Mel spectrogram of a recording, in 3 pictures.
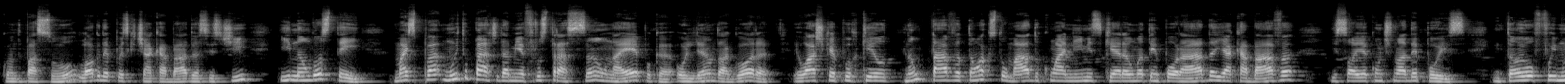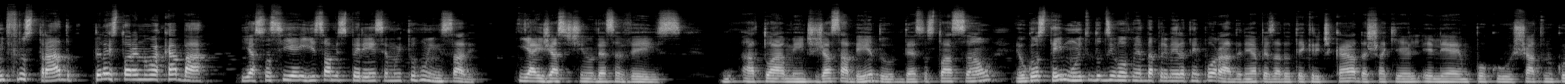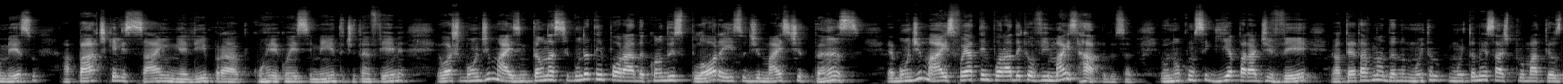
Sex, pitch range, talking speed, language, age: male, 135-190 Hz, 195 wpm, Portuguese, 20-39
